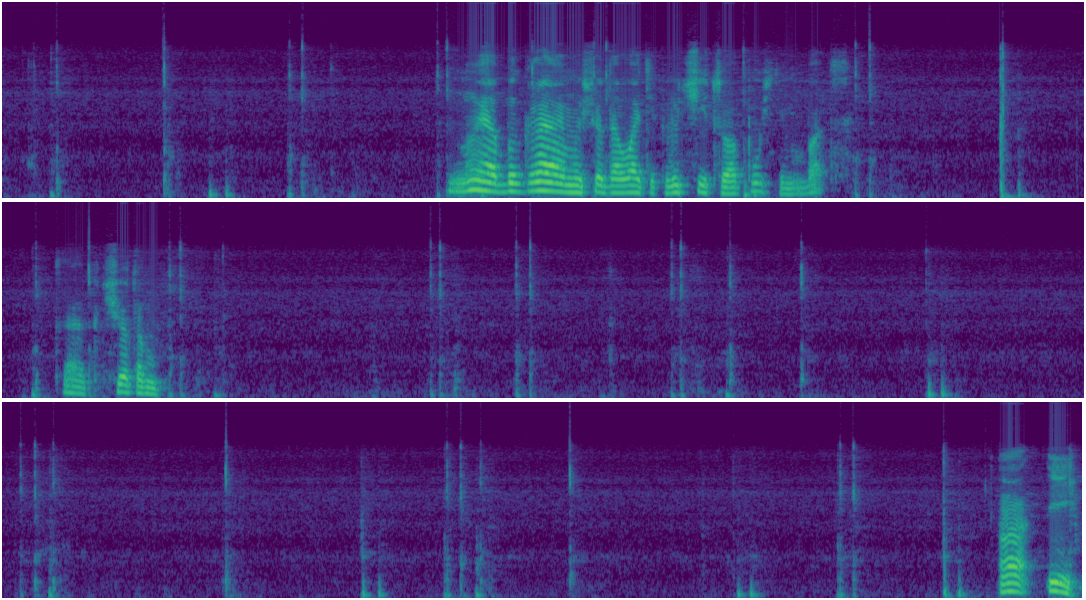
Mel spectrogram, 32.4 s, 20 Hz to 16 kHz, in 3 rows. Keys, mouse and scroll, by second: 0.7-1.9 middle drag, 2.3 r, 4.5 click, 5.1 middle click, 6.1 click, 7.7 g, 10.1 KP_1, 11.3 middle click, 12.7 click, 15.2 click, 16.2 click, 17.7 click, 18.3 middle click, 20.1 g, 22.4-24.1 middle drag, 25.4 r, 26.7 middle click, 29.2 g, 31.3 a.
